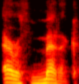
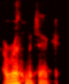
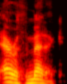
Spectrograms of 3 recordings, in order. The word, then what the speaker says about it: arithmetic: sequence here's an example by the way it's pronounced arithmetic not arithmetic it's arithmetic as an adjective alright what's the next term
